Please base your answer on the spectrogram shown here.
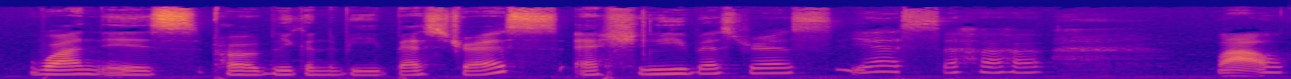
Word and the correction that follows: Best Dressed: I keep pronouncing things weirdly, but Best Dressed.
